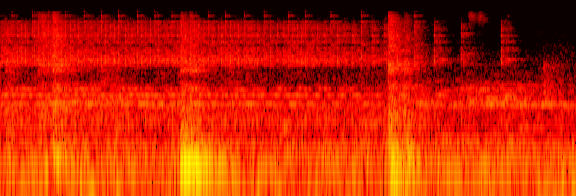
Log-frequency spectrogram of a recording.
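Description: Spin-the-wheel sound effect from a laptop's speaker, a steady electronic sound with a high hiss, playing while the on-screen wheel spins and cutting off with a click about three seconds in. A short low bump comes about halfway through.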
